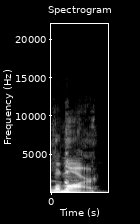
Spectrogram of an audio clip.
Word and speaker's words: Lamar: Hint, his name rhymes with Jafar. – As in Lamar.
